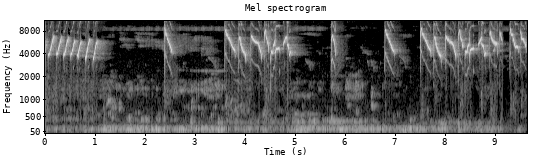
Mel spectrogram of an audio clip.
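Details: White-eye delivering 'wit-wit' masteran song: a fast string of high chirps, then scattered groups of sharply falling whistles and twittering notes separated by quiet gaps over a faint low hum.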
